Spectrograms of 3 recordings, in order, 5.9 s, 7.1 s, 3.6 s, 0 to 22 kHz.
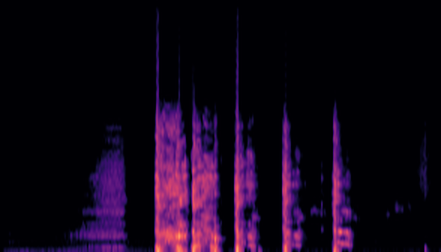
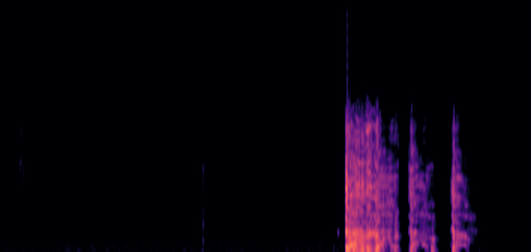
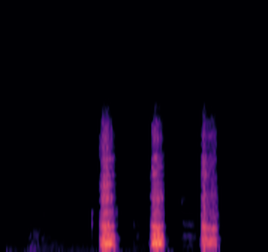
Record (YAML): three_cough_length: 5.9 s
three_cough_amplitude: 32767
three_cough_signal_mean_std_ratio: 0.32
cough_length: 7.1 s
cough_amplitude: 32015
cough_signal_mean_std_ratio: 0.24
exhalation_length: 3.6 s
exhalation_amplitude: 23132
exhalation_signal_mean_std_ratio: 0.3
survey_phase: beta (2021-08-13 to 2022-03-07)
age: 45-64
gender: Male
wearing_mask: 'No'
symptom_cough_any: true
symptom_sore_throat: true
symptom_fatigue: true
symptom_fever_high_temperature: true
symptom_headache: true
symptom_onset: 1 day
smoker_status: Never smoked
respiratory_condition_asthma: false
respiratory_condition_other: false
recruitment_source: Test and Trace
submission_delay: 1 day
covid_test_result: Positive
covid_test_method: LAMP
